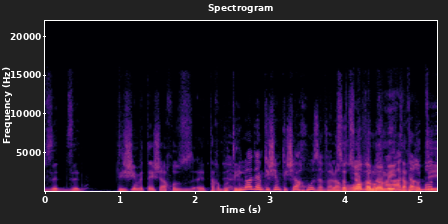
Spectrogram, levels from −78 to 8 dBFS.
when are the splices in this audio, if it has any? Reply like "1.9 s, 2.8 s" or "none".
none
